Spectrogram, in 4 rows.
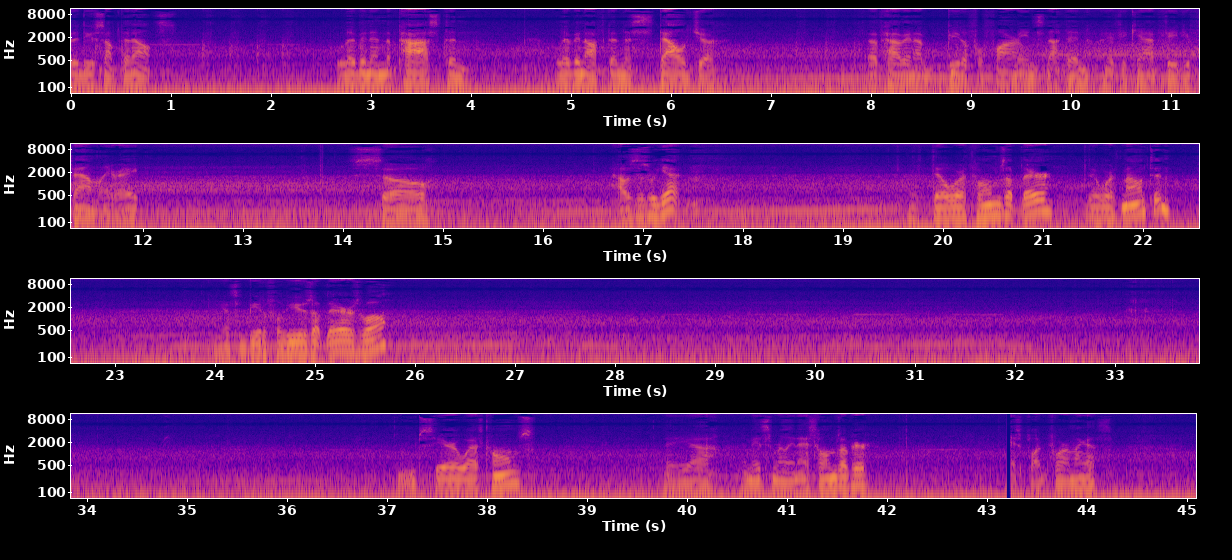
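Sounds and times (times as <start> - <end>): car engine hum: 0.0 - 45.0
road noise inside car: 0.0 - 45.0
steady low rumble: 2.4 - 18.4.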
